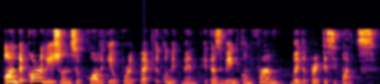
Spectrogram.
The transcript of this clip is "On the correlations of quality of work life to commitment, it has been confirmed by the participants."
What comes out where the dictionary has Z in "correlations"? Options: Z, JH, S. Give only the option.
S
